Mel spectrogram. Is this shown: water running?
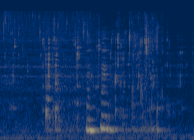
yes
